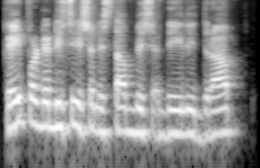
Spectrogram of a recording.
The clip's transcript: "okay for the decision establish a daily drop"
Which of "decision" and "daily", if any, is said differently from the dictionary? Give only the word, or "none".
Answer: decision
